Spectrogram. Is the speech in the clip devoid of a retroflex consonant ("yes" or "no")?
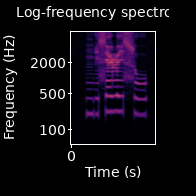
no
